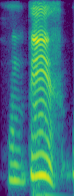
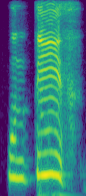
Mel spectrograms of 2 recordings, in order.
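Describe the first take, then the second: Both takes have the same delivery.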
